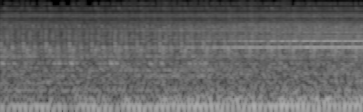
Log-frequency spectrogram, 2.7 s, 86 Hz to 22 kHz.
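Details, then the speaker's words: 2008 Chevy HHR 2.4 Ecotec at idle: a thin high whistle rises as the dipstick is pushed back in. It is probably crankcase pressure related and the source is not yet found; crankcase vacuum leak whistle. "And it is not obvious on where this noise is coming from. So it's definitely crankcase pressure related probably, but we're gonna keep exploring this."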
